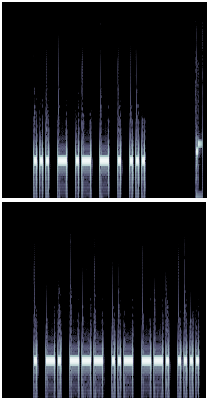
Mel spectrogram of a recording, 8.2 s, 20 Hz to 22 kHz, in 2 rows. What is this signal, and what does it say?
Morse code, heard as a keyed tone, about 20 wpm, 700 Hz. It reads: STATES ENOUGH
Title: Sets of 2 Words - New Word Drill - 20wpm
